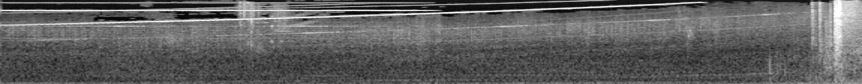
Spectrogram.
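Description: An electronic device charges up with a steadily rising whine.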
